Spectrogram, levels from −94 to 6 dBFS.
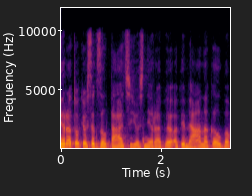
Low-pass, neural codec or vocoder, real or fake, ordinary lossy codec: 9.9 kHz; none; real; AAC, 64 kbps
